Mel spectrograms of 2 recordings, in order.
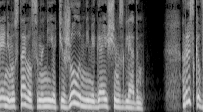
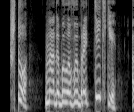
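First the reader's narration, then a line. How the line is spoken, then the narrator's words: Exasperated snapping. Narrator (Russian): огрызнулась девушка, тоже доведенная до белого коленя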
